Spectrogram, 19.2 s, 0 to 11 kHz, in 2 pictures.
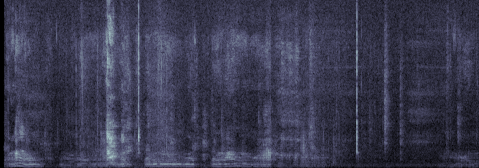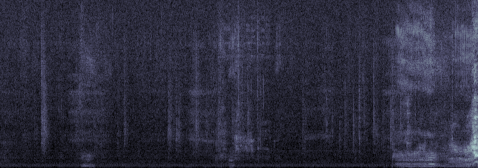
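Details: Two dogs, Cooper and Sophie, indoors on 12 June 2014, Sophie teaching Cooper to be a guard dog; harmonic growling and short barks in the first seconds, a long quiet stretch, then another growling burst at the end.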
